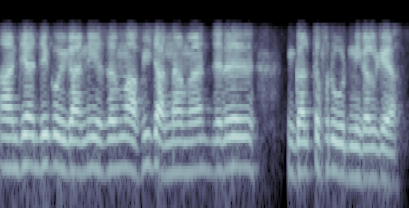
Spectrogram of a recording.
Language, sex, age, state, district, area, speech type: Punjabi, male, 18-30, Punjab, Pathankot, rural, conversation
